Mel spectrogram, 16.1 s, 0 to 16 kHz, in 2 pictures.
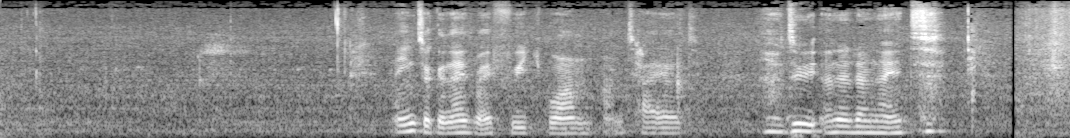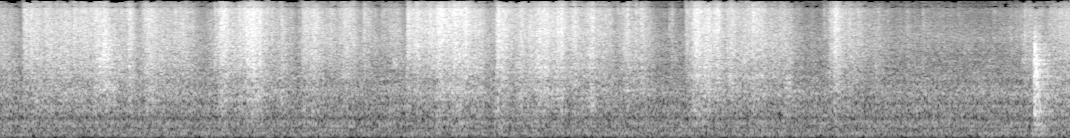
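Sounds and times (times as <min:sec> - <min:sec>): aluminium foil crinkling: 0:07.7 - 0:16.0.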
